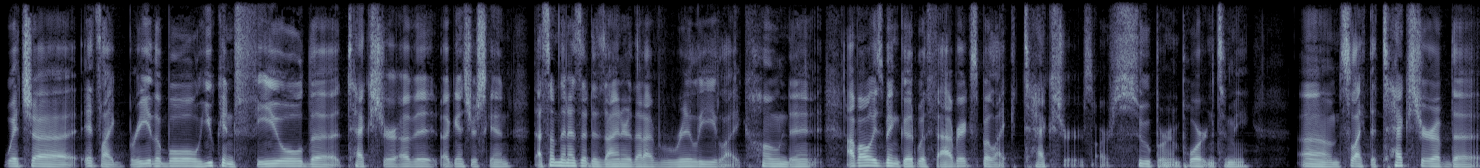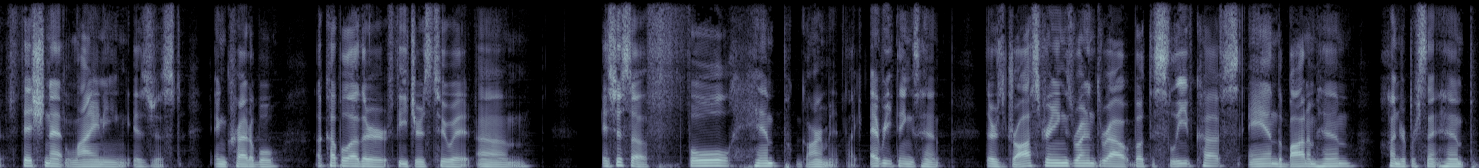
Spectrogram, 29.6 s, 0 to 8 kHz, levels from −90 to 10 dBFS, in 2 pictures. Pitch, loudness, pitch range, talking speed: 110 Hz, -23 LUFS, 105-120 Hz, 165 wpm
